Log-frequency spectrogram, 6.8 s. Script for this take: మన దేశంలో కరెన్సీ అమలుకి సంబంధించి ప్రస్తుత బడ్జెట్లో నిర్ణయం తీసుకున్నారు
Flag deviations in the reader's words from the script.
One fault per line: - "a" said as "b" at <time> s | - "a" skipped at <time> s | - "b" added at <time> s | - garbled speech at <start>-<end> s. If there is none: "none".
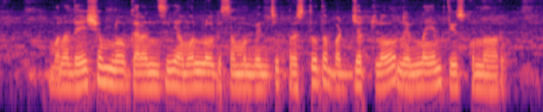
none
